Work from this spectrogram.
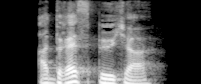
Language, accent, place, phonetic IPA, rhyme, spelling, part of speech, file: German, Germany, Berlin, [aˈdʁɛsˌbyːçɐ], -ɛsbyːçɐ, Adressbücher, noun, De-Adressbücher.ogg
- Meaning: nominative/accusative/genitive plural of Adressbuch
